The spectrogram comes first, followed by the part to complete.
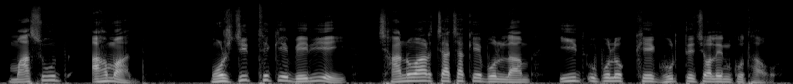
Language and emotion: Bengali, neutral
